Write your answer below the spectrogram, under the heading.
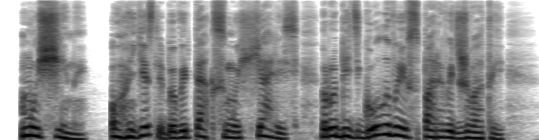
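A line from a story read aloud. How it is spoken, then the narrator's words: Laughing. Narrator (Russian): рассмеялась Матя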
